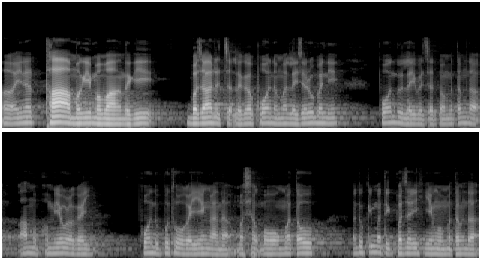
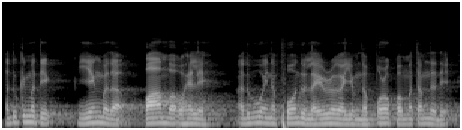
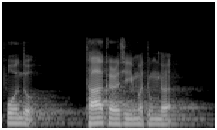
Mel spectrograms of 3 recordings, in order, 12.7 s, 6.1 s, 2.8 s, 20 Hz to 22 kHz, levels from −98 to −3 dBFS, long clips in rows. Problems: echo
